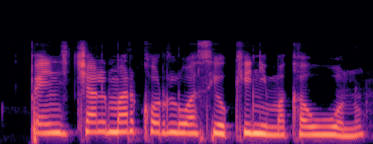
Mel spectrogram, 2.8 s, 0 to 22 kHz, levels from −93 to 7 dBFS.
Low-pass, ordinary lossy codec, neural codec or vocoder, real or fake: none; none; none; real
